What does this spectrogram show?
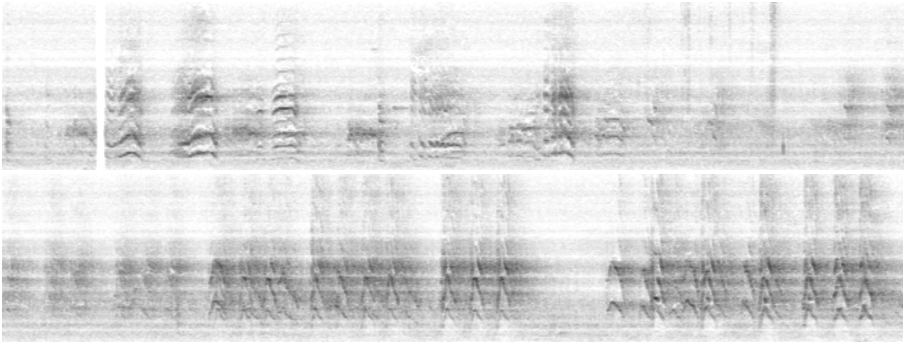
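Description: Forest ambience of birds calling: scattered rising-and-falling chirps at first, building into dense overlapping chattering through the second half. The sound cuts out for a moment about a second in.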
